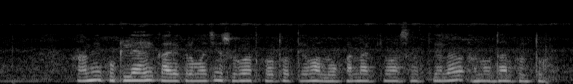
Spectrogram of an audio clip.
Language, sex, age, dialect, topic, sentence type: Marathi, male, 18-24, Northern Konkan, banking, statement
